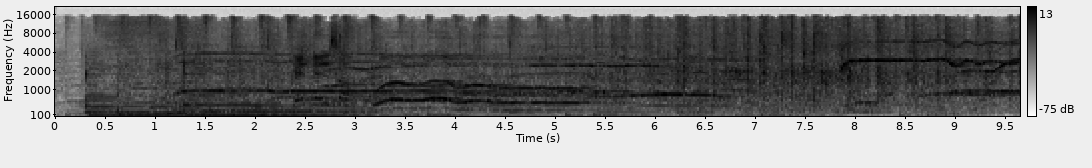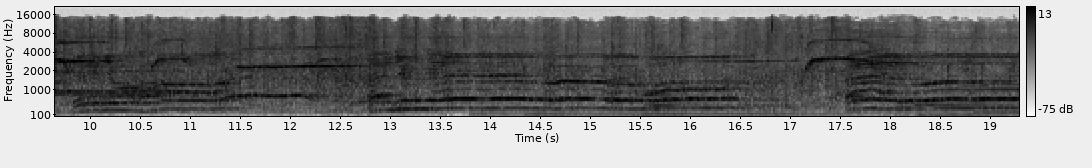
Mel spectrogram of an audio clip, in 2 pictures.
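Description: A large crowd at a Danish People's Party (Dansk Folkeparti) election party, with party chairman Christian Thulesen Dahl singing, sings a song known from the world of sport together in loud, sustained unison, voices rising and falling through a slow melody, with cheering and an applause-like roar filling the background throughout.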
